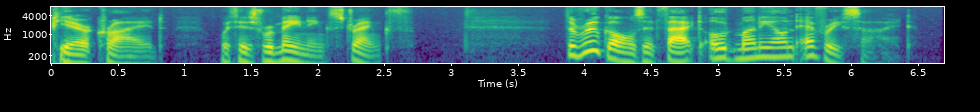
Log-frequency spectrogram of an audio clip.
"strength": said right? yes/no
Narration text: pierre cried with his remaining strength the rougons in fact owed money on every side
yes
